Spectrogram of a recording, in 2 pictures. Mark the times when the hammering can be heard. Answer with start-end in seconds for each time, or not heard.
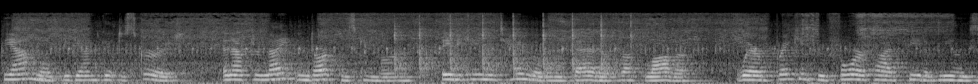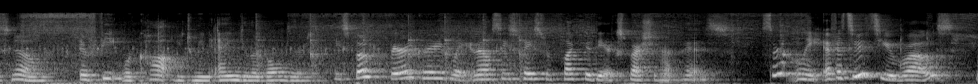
3.9-6.4, 12.3-15.1.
